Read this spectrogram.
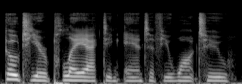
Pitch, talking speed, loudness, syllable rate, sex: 175 Hz, 250 wpm, -19 LUFS, 4.9 syllables/s, female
